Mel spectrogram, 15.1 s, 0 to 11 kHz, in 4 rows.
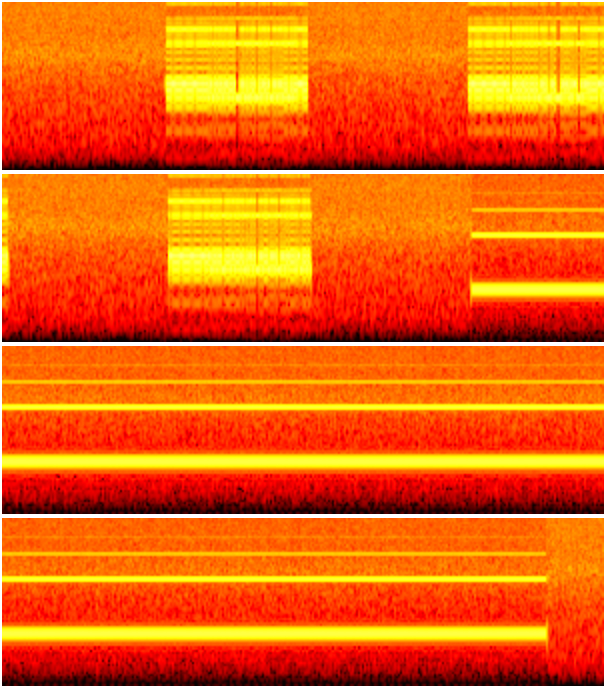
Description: Emergency Alert System (SAME) tones (header bursts, then the 1050 Hz attention tone), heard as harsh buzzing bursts, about 520.83 baud.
